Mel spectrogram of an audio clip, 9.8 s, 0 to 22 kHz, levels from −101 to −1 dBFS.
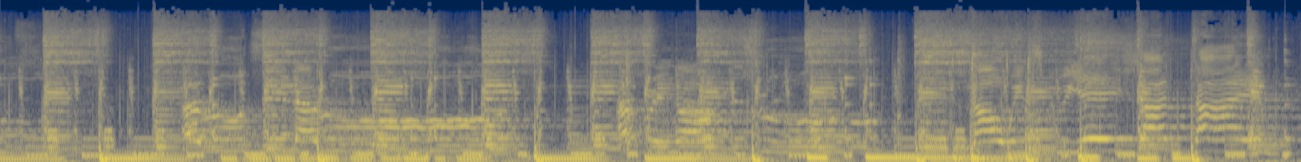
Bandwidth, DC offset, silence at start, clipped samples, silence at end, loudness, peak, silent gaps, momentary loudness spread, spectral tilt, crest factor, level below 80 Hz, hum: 17 kHz; under 0.1%; 0 s; under 0.1%; 0 s; -19 LUFS; -2 dBFS; none; 4 LU; -4.5 dB/octave; 16 dB; -28 dBFS; none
